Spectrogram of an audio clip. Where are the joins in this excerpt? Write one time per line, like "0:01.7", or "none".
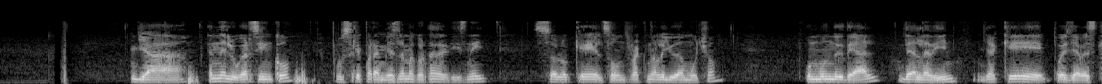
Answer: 0:03.5
0:04.3
0:08.9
